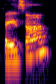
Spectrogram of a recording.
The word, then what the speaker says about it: Faison: Tell me about casting Frankie, and correct my pronunciation if I'm wrong, Faison. – Mm-hmm. Yeah.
